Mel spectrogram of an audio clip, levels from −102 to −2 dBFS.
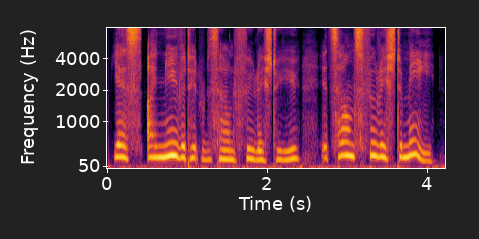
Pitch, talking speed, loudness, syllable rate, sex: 220 Hz, 210 wpm, -18 LUFS, 4.6 syllables/s, female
